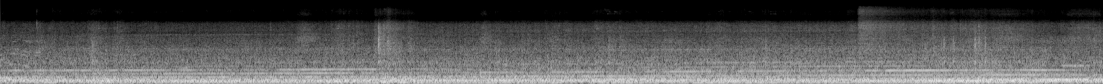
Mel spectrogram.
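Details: 2012 BMC Belde 285CB bus, Cummins ISBe 6.7 Euro 5 turbo diesel, 250 hp, ZF Ecomat 6HP504C 6-speed automatic, recorded riding inside: steady whine rising and falling with road speed from a noisy rear differential.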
